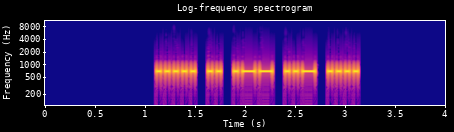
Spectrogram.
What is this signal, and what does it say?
Morse code, heard as a keyed tone, about 28 wpm, 700 Hz. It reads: 5IWUH
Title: Five Challenging Letter-Number Combinations 28wpm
